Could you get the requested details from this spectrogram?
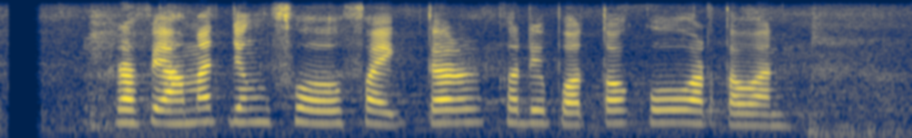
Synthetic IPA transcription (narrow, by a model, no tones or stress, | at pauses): rafiahmat̪̚d͡ʒɨŋfɔfaik̚t̪ərkərdipɔt̪ɔkuwart̪awan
